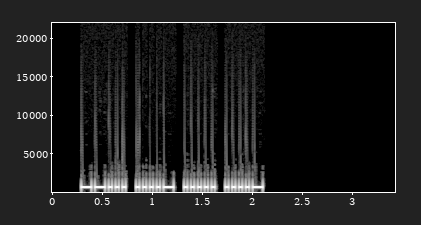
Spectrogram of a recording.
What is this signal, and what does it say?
Morse code, heard as a keyed tone, about 34 wpm, 700 Hz. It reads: 7454
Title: Numbers - 4-Digit 35wpm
